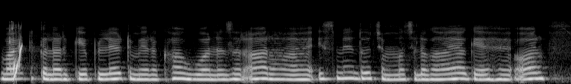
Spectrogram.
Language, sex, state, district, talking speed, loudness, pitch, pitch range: Hindi, female, Jharkhand, Garhwa, 190 wpm, -15 LUFS, 240 Hz, 230-260 Hz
